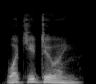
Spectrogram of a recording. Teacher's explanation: You don't hear the word are.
